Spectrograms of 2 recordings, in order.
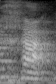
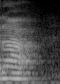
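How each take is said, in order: First: The r is a strong, forceful sound. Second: The r is a weak, light tap. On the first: The speaker calls it wrong. "Ele não vai ficar ra" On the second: The speaker calls it right. "aquele R ali vai ficar fraquinho"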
